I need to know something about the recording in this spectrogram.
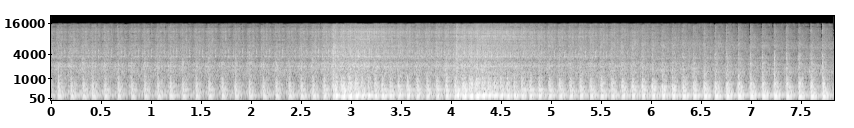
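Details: Yamaha XS400 twin idling roughly after owner's attempts to balance the carbs: lumpy, uneven idle with pulsing exhaust beat and occasional second-long surges; twin not running smoothly.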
